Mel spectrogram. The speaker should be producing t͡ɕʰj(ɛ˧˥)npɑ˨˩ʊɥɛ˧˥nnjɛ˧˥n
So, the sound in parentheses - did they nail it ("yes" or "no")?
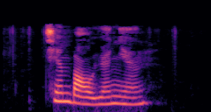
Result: no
